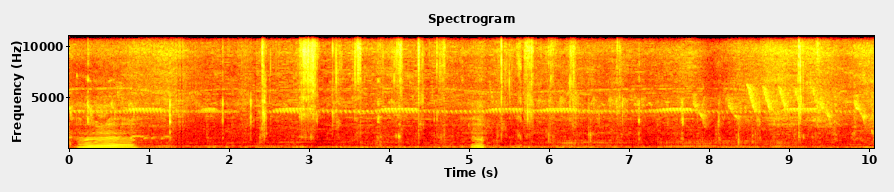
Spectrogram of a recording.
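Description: A man's short hummed "mmm" rising and falling at the start, then wet mouth clicks and smacks as he chews a bite of food. A cricket trills steadily in the background through the middle.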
